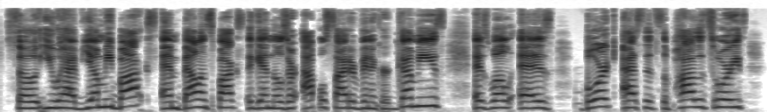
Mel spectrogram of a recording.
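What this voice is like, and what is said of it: Raspy voice. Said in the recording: “raspy voice”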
